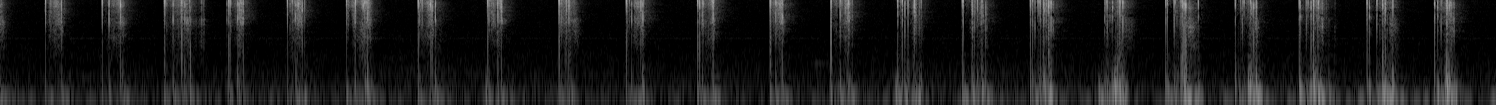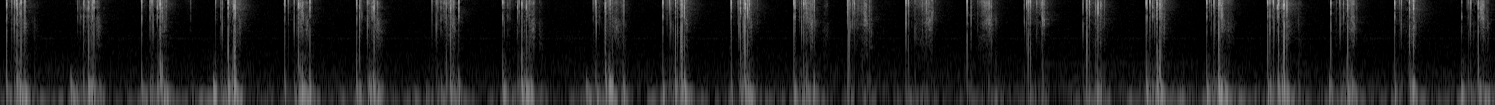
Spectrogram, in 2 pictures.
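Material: Glass.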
